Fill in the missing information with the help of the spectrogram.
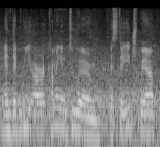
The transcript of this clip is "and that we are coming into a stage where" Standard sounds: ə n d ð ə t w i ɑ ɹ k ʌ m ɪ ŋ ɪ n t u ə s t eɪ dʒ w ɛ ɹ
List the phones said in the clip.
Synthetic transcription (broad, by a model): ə n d ð ə t w i ɑ ɹ k ʌ m ɪ ŋ ɪ n t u ə s t eɪ dʒ w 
